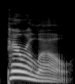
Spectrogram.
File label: "parallel"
